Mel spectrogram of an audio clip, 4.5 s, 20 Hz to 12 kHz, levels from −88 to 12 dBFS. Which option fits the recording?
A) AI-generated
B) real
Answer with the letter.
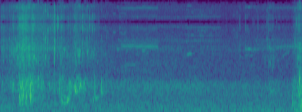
B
